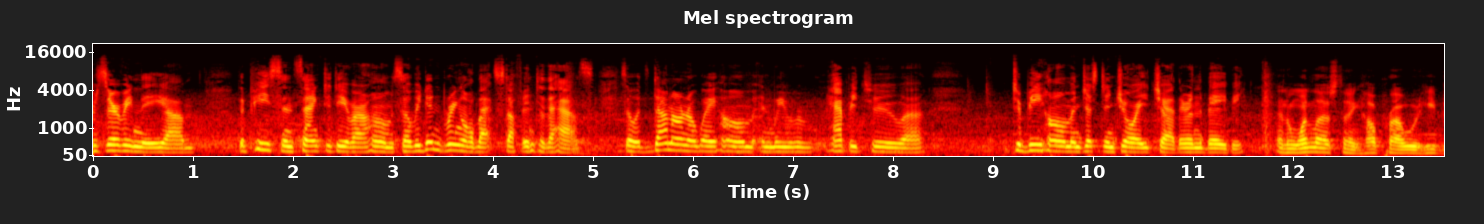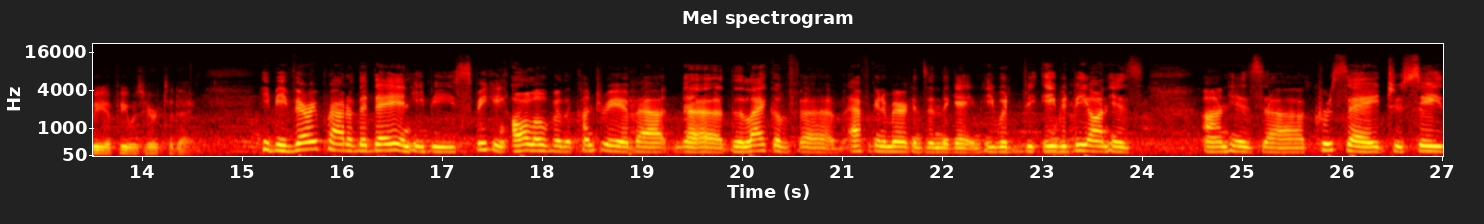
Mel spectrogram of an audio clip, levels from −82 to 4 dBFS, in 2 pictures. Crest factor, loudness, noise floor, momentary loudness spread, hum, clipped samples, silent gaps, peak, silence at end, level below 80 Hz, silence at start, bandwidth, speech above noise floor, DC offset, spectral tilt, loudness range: 18 dB; -21 LUFS; -41 dBFS; 9 LU; none; under 0.1%; none; -4 dBFS; 0 s; -54 dBFS; 0 s; 13 kHz; 20 dB; under 0.1%; -5 dB/octave; 3 LU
